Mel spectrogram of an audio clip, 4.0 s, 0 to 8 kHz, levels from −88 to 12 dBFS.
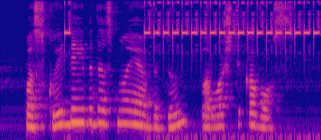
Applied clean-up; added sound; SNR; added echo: none; Alarm; 3 dB; none.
